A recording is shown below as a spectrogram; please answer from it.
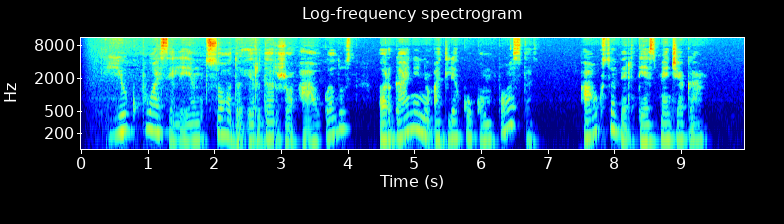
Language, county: Lithuanian, Klaipėda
